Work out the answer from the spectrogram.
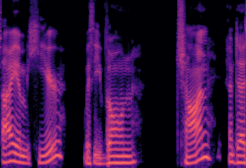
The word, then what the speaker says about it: Chan: The Chinese pronunciation, Yvonne Chan, okay. yeah, is Jan.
